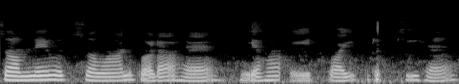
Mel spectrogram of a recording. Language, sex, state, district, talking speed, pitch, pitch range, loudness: Hindi, female, Punjab, Pathankot, 130 wpm, 190 Hz, 170-200 Hz, -16 LUFS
